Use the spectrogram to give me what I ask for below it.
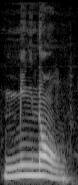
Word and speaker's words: Mignon: But our cinematographer was Joe Louis Mignon. Or, Like Yo. filet mignon? yeah, sort of. Like the Louis same Mignon.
